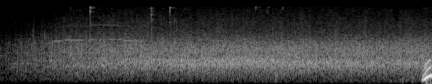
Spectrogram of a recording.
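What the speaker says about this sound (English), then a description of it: "The crowd goes wild." Stock crowd cheering and applause effect, a broad wash of clapping that swells in over the first half second and holds steady, ending with a brief louder burst.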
